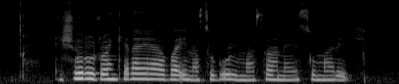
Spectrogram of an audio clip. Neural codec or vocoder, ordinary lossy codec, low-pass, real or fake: vocoder, 44.1 kHz, 128 mel bands, Pupu-Vocoder; none; none; fake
